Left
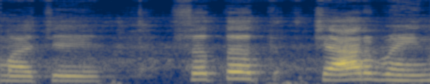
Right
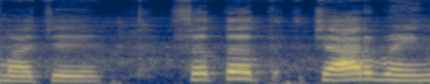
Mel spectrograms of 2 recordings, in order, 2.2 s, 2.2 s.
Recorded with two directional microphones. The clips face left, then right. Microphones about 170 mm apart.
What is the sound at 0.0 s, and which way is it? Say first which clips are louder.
Speech: right 5 dB; 40° right (ahead or behind).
